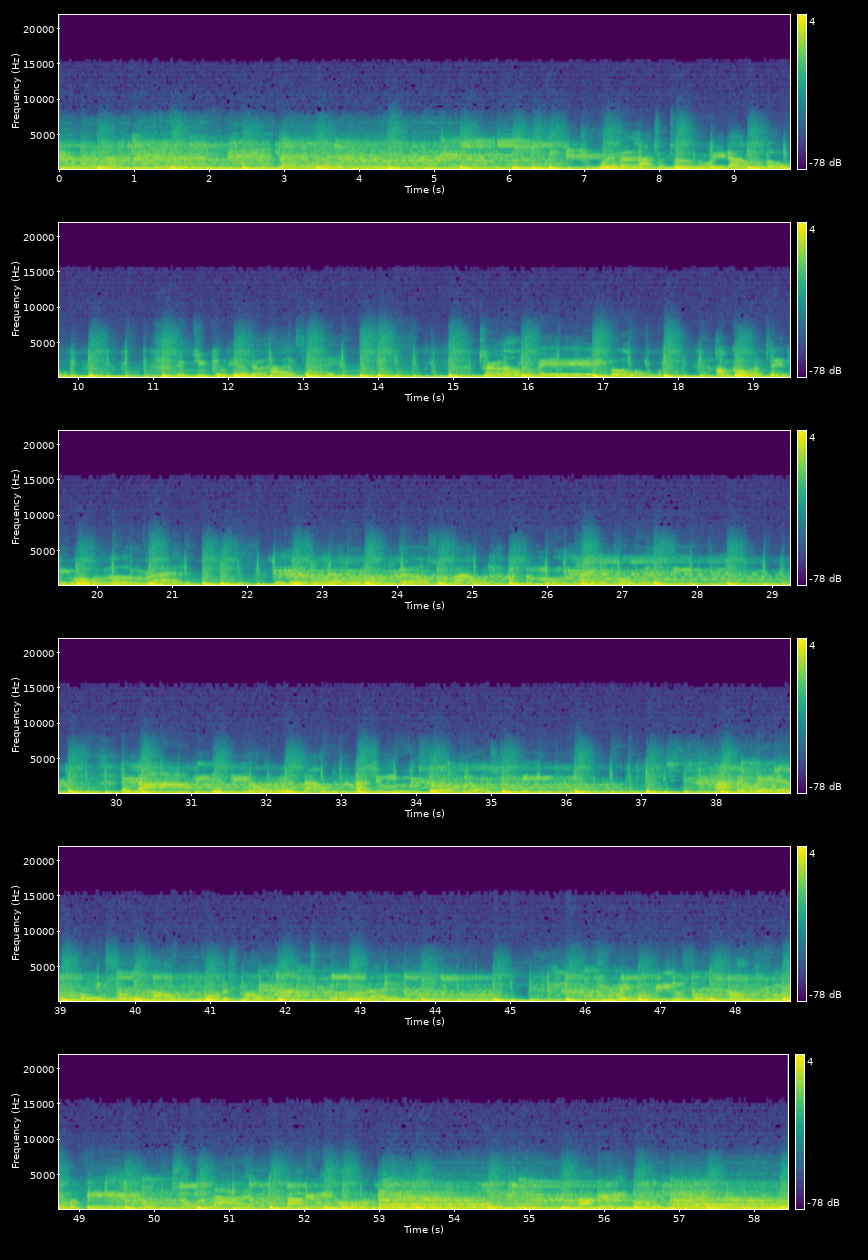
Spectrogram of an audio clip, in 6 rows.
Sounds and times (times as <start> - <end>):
Music: 0.0 - 58.4.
